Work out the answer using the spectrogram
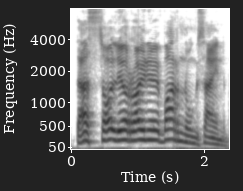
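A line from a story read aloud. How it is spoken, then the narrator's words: King roaring. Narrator (German): brüllte der König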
